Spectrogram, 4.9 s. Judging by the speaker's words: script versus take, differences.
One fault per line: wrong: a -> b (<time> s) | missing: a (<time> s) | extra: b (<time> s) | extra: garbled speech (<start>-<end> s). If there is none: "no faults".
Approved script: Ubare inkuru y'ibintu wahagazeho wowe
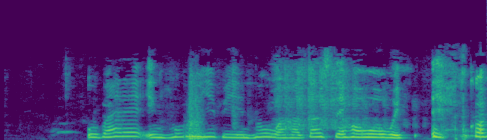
no faults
